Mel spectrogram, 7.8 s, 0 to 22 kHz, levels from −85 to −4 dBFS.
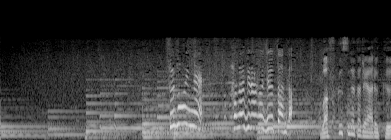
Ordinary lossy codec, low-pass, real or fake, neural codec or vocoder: none; 7.2 kHz; real; none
